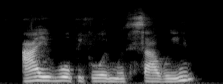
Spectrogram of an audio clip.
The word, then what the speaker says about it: Samhain: There's a lot of debate online on how to actually pronounce the Celtic/pagan version of the word. I will be going with Samhain. Samhain.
